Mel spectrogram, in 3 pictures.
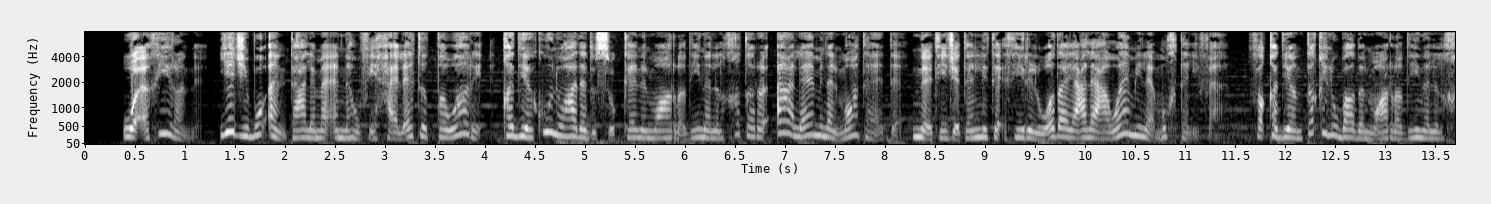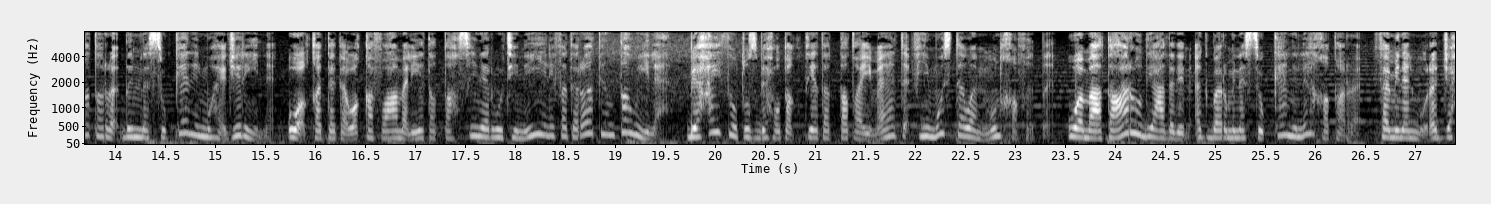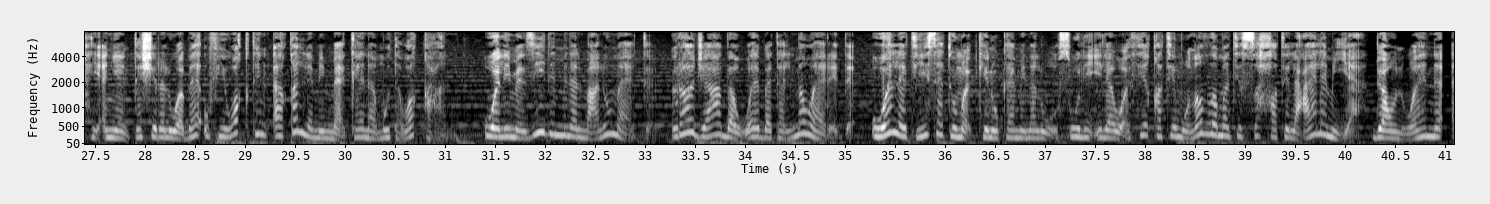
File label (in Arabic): arabic training e-learning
